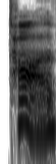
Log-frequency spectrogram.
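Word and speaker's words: תו: pronounced is in shock Tov is pronounced t as in tape and for our first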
